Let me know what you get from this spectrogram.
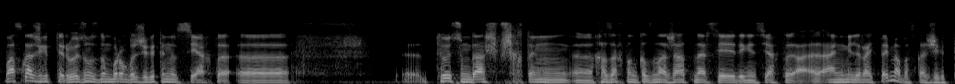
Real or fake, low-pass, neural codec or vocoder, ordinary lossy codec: fake; 7.2 kHz; vocoder, 44.1 kHz, 80 mel bands, Vocos; Opus, 24 kbps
